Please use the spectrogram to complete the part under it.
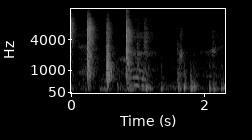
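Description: A 13-month-old toddler claps hands three times in quick, sharp succession, then quieter voices talk in the background.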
